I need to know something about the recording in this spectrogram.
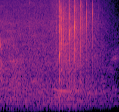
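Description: Quiet background ambience: a steady faint hiss, with a few light clicks and a faint short low call a little past a second in.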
